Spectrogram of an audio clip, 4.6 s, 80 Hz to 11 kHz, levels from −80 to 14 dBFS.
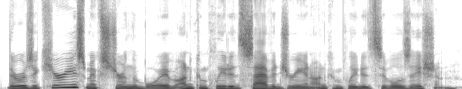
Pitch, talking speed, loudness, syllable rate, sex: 210 Hz, 180 wpm, -17 LUFS, 6.9 syllables/s, female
